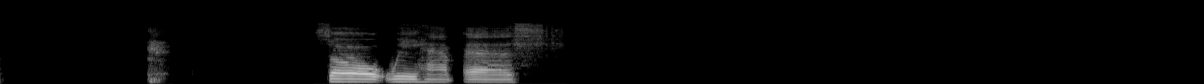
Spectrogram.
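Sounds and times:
person clearing throat: 1.5 - 1.8.

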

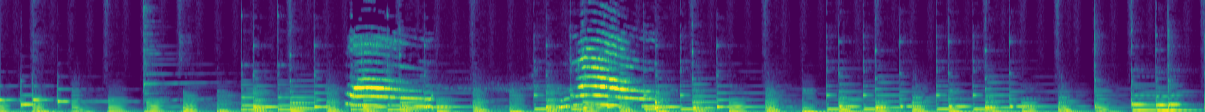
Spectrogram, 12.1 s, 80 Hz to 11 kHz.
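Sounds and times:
bouncy plucked background music: 1.0 - 12.0
cat meowing: 3.5 - 4.6, 5.4 - 6.8.

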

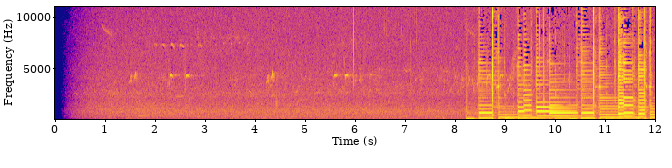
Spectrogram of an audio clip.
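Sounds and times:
high bird chirps: 3.6 - 9.8.

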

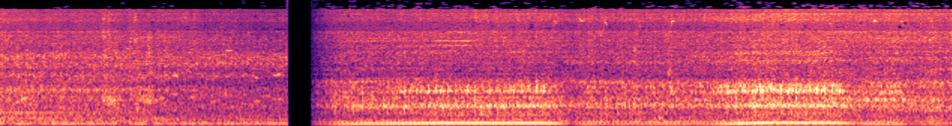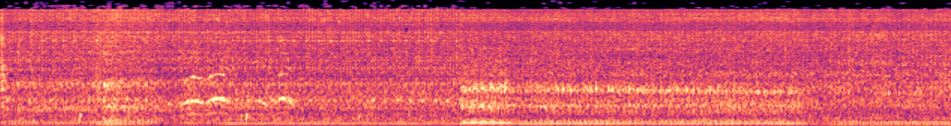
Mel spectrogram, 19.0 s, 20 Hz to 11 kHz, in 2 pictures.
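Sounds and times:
diesel engine revving: 0.0 - 19.0.

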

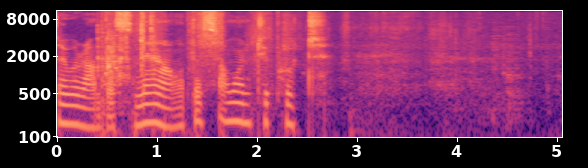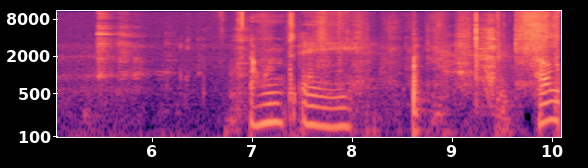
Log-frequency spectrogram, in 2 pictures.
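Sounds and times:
scratchy paper scrape: 7.0 - 10.0
paper sliding and rustling: 8.8 - 10.0.

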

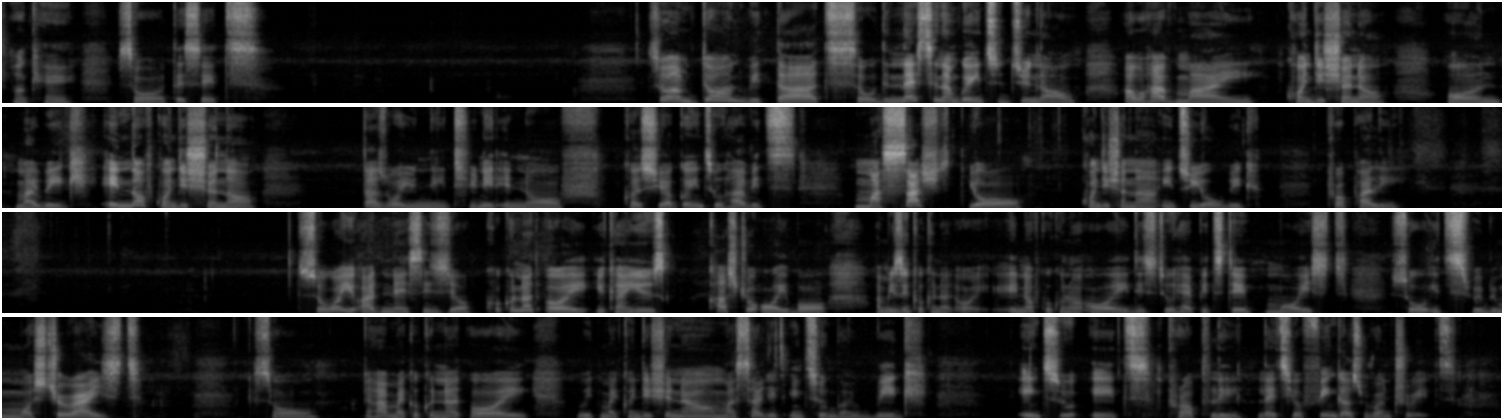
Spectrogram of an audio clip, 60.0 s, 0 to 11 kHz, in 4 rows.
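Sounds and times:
faint soft hiss: 0.0 - 40.8.

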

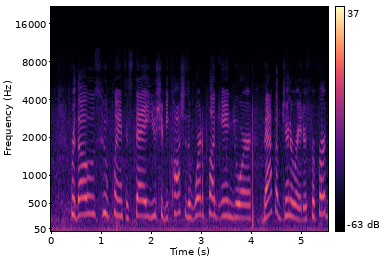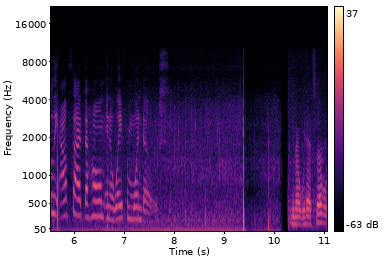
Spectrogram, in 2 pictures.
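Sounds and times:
rain hiss: 0.0 - 10.6
tyres on wet brick street: 0.0 - 11.0.

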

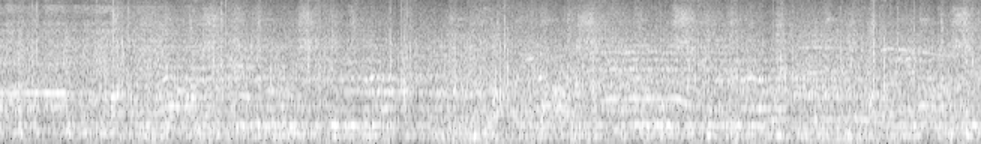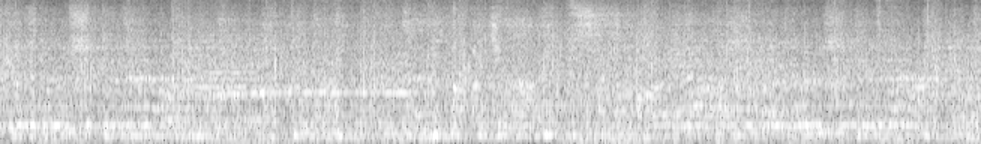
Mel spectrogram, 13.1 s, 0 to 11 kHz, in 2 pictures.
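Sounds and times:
music over loudspeakers: 0.0 - 13.0.

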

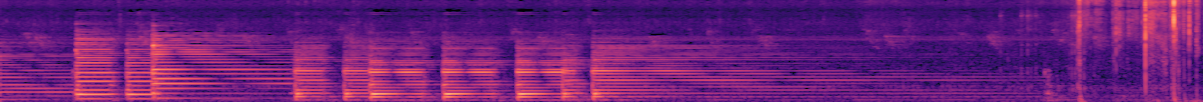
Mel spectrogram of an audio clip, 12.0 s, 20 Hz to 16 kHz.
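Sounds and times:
piano chord: 0.0 - 10.2.

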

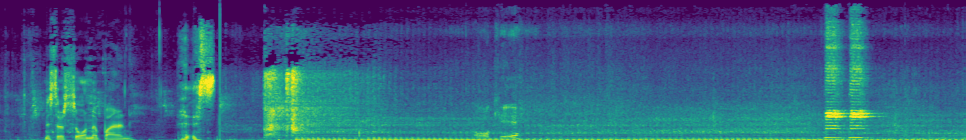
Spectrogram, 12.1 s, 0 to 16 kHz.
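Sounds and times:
motorcycle engine starting and idling: 2.9 - 12.0.

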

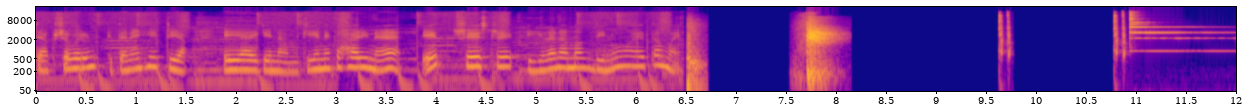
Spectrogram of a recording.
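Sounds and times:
bright bell ding: 10.9 - 12.0.

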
